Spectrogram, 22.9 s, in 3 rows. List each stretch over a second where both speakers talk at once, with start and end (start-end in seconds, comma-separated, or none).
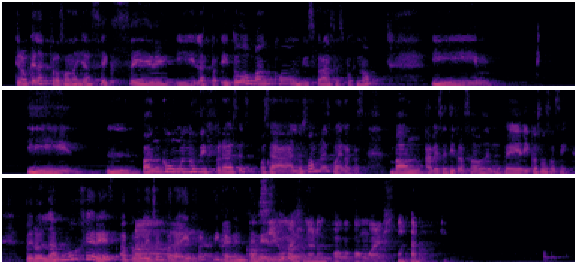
17.1-19.3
